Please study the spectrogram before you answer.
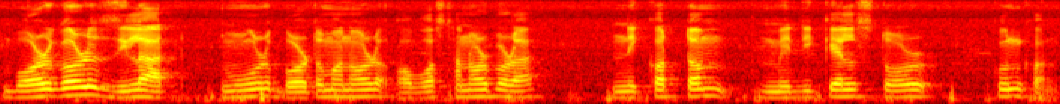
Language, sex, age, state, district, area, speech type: Assamese, male, 30-45, Assam, Kamrup Metropolitan, rural, read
